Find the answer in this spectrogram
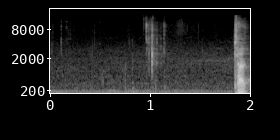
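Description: A pause in a man's speech, filled by a low steady hum, with one short mouth click about halfway; his voice starts again near the end.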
